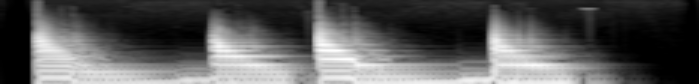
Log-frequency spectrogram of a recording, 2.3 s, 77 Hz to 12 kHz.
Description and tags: Techno Basslines 011
Made using audacity and Fl Studio 11 / Bassline 128BPM
128BPM, bass, Basslines, sample, Techno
